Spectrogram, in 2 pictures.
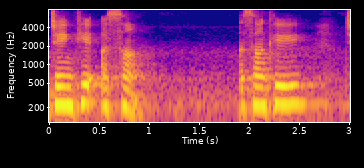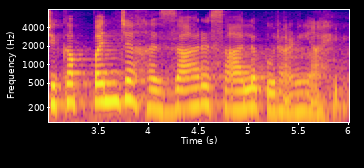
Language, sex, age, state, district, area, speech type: Sindhi, female, 45-60, Maharashtra, Mumbai Suburban, urban, spontaneous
